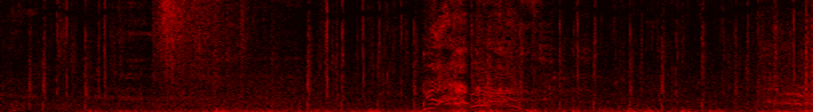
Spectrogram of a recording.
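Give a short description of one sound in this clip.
Bare feet patter on pavement while running.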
